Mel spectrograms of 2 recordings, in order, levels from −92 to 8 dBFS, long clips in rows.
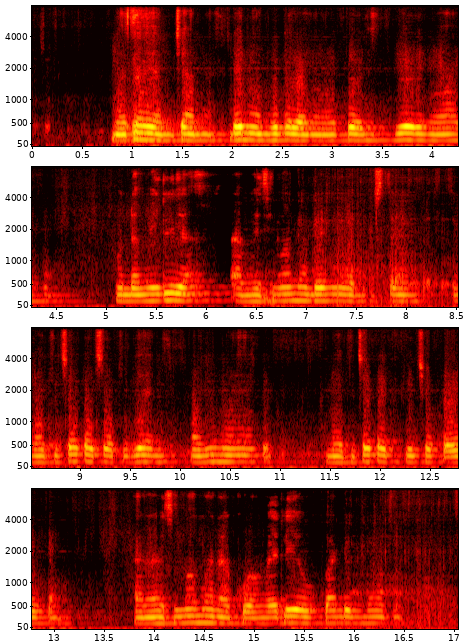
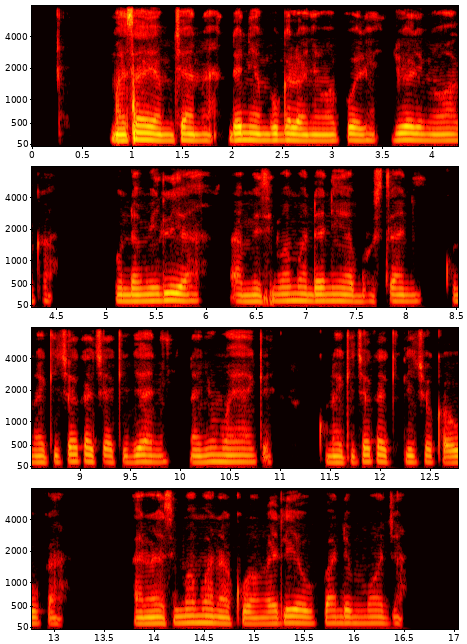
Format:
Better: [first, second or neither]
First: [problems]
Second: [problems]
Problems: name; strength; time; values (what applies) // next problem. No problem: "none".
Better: second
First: noise reduction (neural separator model SepFormer DNS4)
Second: none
